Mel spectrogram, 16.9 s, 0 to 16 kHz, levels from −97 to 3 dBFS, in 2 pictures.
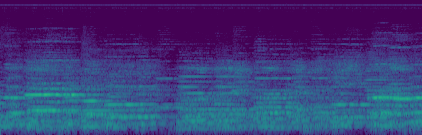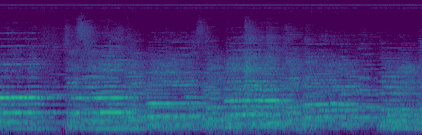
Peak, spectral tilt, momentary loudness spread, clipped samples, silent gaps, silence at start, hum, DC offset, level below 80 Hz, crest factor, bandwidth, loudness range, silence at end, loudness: -28 dBFS; -5.5 dB/octave; 12 LU; under 0.1%; none; 0 s; none; under 0.1%; -80 dBFS; 16 dB; 15.5 kHz; 8 LU; 0 s; -43 LUFS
